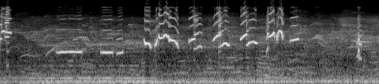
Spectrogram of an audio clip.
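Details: Oriental magpie-robin in agitated, full-emotion song used as a lure to provoke other birds: high, varied whistled phrases, rising and falling notes repeated in quick bursts, and a steady low hum underneath.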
